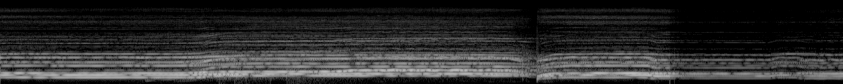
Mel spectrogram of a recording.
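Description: Background vocal harmonies heard on their own, with no instruments: several voices holding sustained chords. The chord shifts about two seconds in and again near the middle, and the singing gets quieter for the last second or so.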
